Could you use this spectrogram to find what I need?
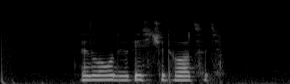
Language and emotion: Russian, neutral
